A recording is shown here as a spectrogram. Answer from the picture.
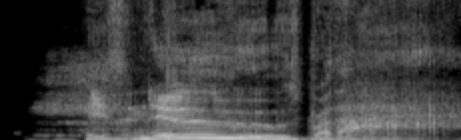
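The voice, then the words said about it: Shouted fake American accent. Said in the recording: “I'm just shouting now in American accent. ... That's so awful. That's so ... Bad.”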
